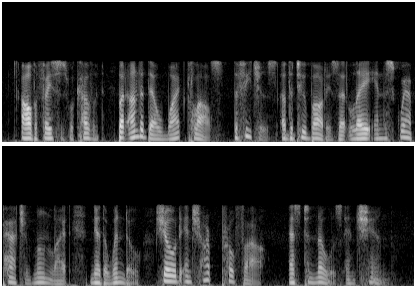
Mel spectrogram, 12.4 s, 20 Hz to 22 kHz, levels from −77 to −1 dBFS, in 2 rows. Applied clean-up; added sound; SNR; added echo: none; none; none; none.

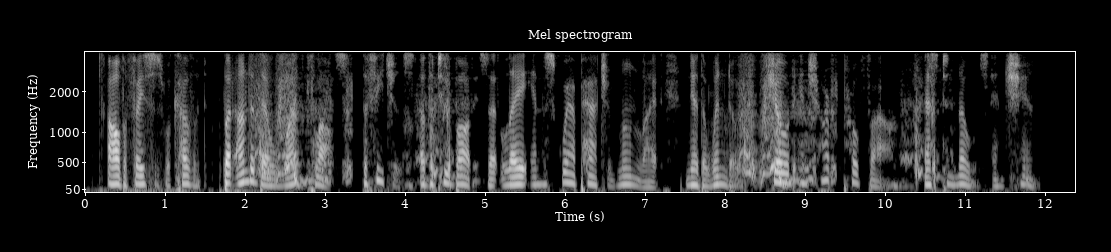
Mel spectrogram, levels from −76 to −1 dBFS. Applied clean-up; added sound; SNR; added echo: classical method spectral subtraction.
